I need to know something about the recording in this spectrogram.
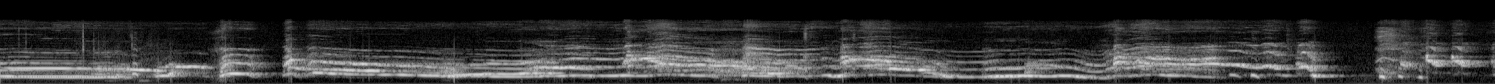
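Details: A pet dog named Holly howls almost without pause, the voice sliding up and down in wavering, yodel-like bends over fifteen seconds, with a short dip near the end.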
